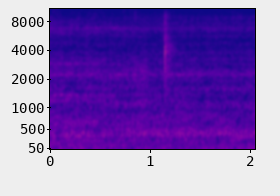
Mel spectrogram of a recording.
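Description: Very faint hiss of water in a stainless steel pot starting to boil, small bubbles rising from the bottom, with one faint tick about a second in.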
